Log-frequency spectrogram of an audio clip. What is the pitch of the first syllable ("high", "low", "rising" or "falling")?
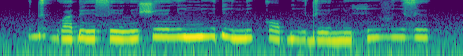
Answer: falling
